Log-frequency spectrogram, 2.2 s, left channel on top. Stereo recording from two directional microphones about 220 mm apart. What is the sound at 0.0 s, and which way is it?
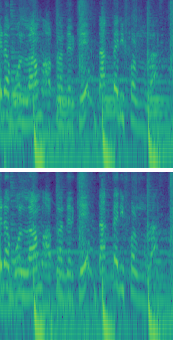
Music, centre (ahead or behind).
